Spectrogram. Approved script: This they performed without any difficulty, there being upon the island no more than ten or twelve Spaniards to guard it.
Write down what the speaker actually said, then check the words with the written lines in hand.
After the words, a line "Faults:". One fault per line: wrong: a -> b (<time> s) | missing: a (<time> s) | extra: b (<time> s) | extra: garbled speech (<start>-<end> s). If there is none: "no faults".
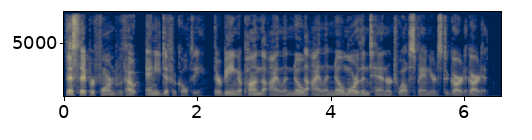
This they performed without any difficulty, there being upon the island no the island no more than ten or twelve Spaniards to guard guard it.
Faults:
extra: the island no (3.6 s)
extra: guard (6.0 s)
